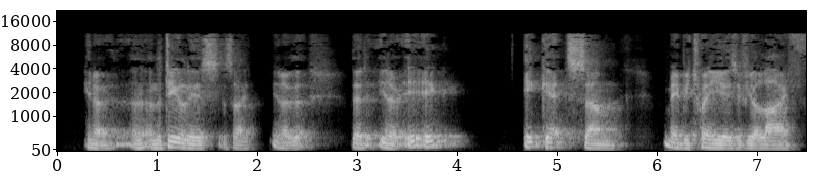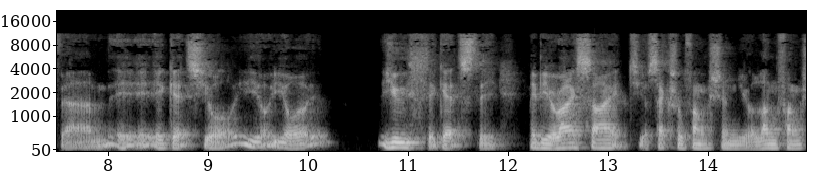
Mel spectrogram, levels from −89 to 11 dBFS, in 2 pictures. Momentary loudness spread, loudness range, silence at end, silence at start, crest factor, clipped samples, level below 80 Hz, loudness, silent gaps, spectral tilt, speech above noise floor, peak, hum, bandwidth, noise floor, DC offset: 10 LU; 2 LU; 0 s; 0.25 s; 16 dB; under 0.1%; -56 dBFS; -18 LUFS; none; -4.5 dB/octave; 49 dB; -2 dBFS; none; 11.5 kHz; -67 dBFS; under 0.1%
